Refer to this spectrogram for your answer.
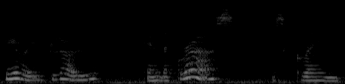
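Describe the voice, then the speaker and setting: Reading to young children in a small, book-lined room, this sixties-aged storytime host with a New Zealand accent brings the picture book to life, stopping for chatty comments and questions. She speaks at a medium pitch with a dark tone and takes her time. There's a slight hiss or hum.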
